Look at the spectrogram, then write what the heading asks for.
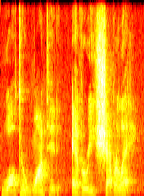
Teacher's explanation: the W and the V get the B sound but it's got a hint of a v in there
